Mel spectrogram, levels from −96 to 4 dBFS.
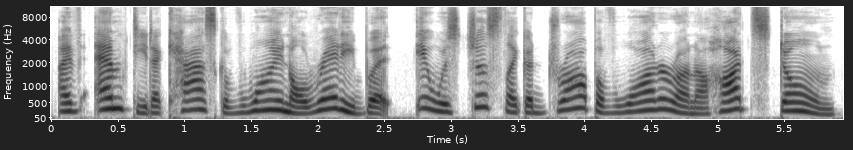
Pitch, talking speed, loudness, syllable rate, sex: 240 Hz, 210 wpm, -18 LUFS, 4.7 syllables/s, female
